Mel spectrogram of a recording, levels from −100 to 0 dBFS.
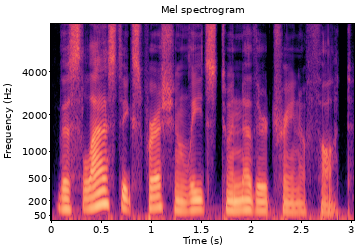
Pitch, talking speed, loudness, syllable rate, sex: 100 Hz, 180 wpm, -20 LUFS, 4.5 syllables/s, male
